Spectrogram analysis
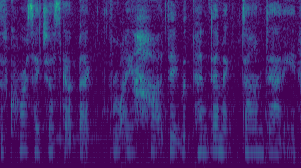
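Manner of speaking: ordinary talk, nothing marked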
